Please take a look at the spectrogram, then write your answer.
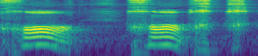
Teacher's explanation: மேல் தொண்டை இருக்கு இல்லையா தொண்டையிலேயே மேல் தொண்டை நடுத்தொண்டை அடித்தொண்டைன்னு இருக்கு அப்ப மேல் தொண்டை பகுதியிலிருந்து உயரமா நிக்க வச்ச மாதிரி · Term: ஹெவி லெட்டர்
